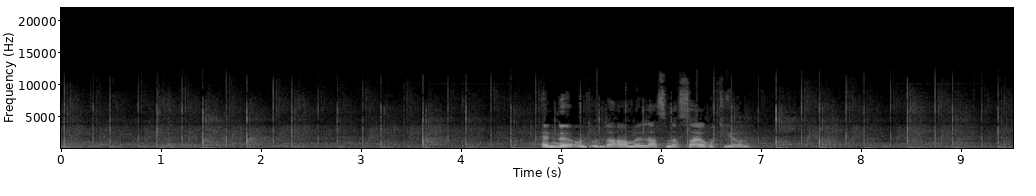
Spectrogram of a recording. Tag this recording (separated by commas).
rope skipping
